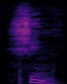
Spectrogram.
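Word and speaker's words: שׁ: différence de prononciation donc quand le point est à droite je prononce che comme dans le mot chat ou comme dans le mot shabbat quand le point est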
